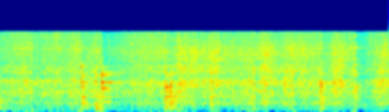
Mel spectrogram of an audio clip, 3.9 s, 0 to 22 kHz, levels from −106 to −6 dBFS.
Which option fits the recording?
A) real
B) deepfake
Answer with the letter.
A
